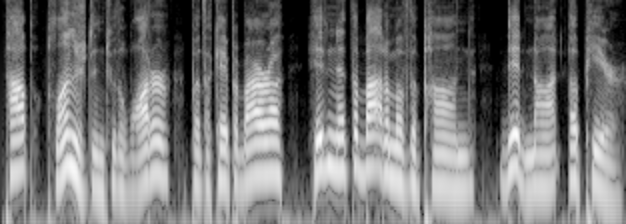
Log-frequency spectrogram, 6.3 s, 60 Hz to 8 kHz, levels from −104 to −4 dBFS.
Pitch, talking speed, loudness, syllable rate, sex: 155 Hz, 170 wpm, -17 LUFS, 4.9 syllables/s, male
